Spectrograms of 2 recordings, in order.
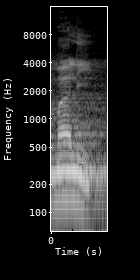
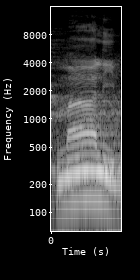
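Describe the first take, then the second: First: The first vowel is cut short. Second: The first vowel is drawn out long. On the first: The speaker calls it wrong. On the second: The speaker calls it right. "ada tanda panjang"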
